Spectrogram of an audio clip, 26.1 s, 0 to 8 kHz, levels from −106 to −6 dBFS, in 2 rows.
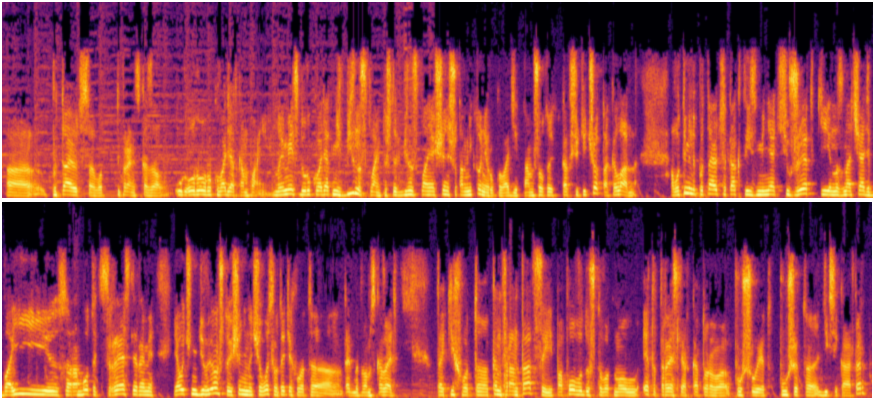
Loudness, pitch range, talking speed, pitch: -12 LUFS, 135-160 Hz, 175 wpm, 150 Hz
